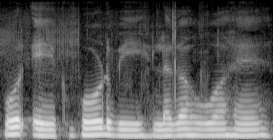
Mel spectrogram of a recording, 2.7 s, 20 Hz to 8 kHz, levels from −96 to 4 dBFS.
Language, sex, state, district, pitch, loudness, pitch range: Hindi, male, Uttar Pradesh, Saharanpur, 130 Hz, -14 LUFS, 125-135 Hz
